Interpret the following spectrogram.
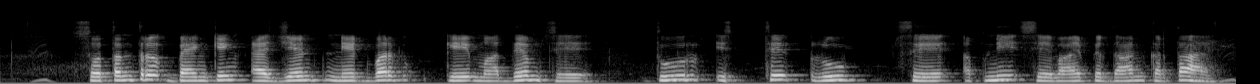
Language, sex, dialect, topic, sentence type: Hindi, male, Marwari Dhudhari, banking, statement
